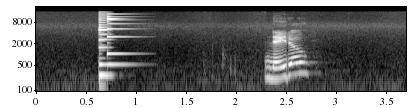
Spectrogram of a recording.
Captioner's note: buzzer dings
